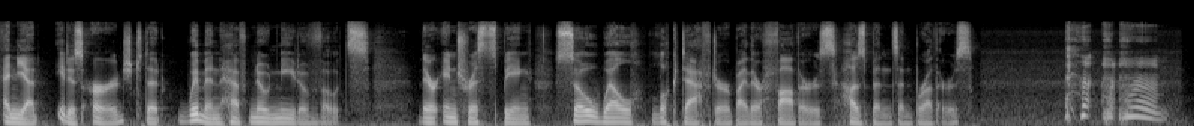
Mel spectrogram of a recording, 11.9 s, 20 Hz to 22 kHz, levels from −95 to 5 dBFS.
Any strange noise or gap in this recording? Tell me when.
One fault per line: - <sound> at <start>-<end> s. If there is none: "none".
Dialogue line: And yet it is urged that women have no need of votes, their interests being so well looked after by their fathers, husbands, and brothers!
- throat clearing at 10.6-11.7 s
